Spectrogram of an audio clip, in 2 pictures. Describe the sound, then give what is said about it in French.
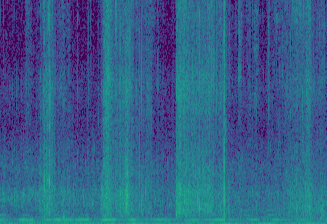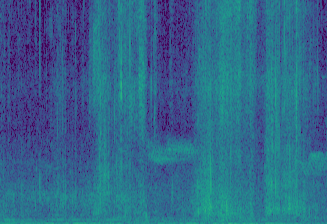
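Slow footsteps crunch and rustle through a carpet of dry dead beech leaves in a beech forest, each step a crisp, papery crackle, with a couple of faint high chirps near the end. “Nous marchons lentement entre la hêtraie des massifs de haut.”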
